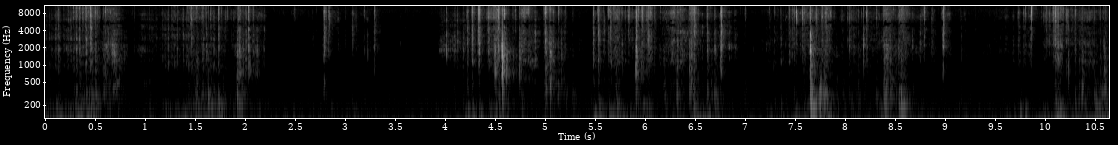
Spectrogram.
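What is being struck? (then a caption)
Bar of soap scraped with a metal blade. A metal utility blade scrapes across the face of a square peach bar of dry soap embossed "EMBRACE SOAP BAR," held in a hand with long nails, shaving off crumbly dry flakes. Bursts of bright, gritty scraping and crackling come in uneven strokes, with short quiet pauses between them.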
